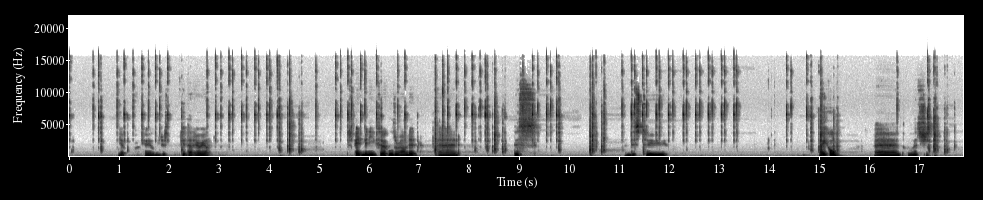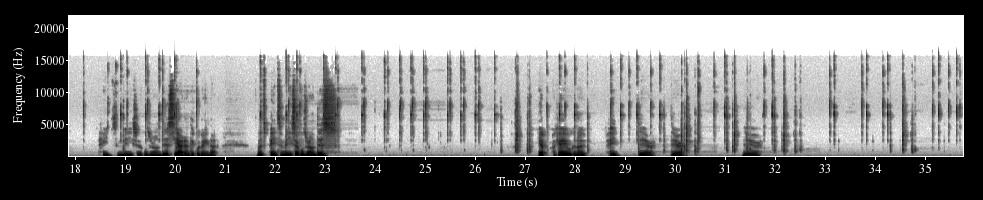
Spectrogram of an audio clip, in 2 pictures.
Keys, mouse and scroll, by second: 0.4 click, 0.9 click, 1.2 click, 1.5 click, 1.7 click, 2.7 click, 3.0 click, 3.5 click, 4.4 middle click, 4.9 click, 5.3 click, 5.6 click, 6.5 click, 7.5 click, 7.9 click, 8.2 click, 8.5 middle click, 9.0 click, 9.3 click, 10.4 shift+middle click, 11.0 click, 11.9 click, 12.0 click, 13.0 click, 13.3-14.3 drag, 14.4 click, 15.0 middle click, 16.5 click, 17.3 middle click, 18.1 click, 19.0 click, 19.7 click, 20.3-21.7 drag, 26.7 middle click, 27.3 click, 27.7 click, 28.6 click, 29.0 click, 29.4 click, 30.1 shift+middle click, 30.7 click, 31.1 middle click, 31.7 click, 32.1 middle click, 33.0 click, 33.6 click, 34.1 click, 34.5 middle click, 35.1 click, 35.4 click.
